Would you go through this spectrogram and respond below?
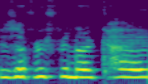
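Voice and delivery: mock frantic, worried, high, loud voice. Retelling how her mum asked after the scan: imitating a panicked mum. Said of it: "really panicked".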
